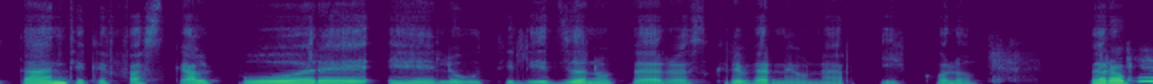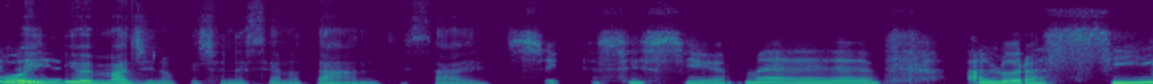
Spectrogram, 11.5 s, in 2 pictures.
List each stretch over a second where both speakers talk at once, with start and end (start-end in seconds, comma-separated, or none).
none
